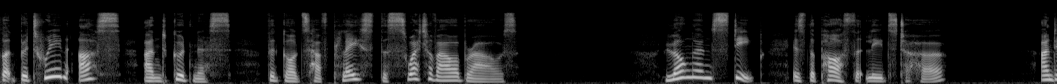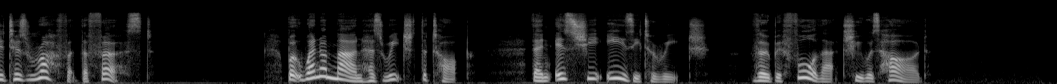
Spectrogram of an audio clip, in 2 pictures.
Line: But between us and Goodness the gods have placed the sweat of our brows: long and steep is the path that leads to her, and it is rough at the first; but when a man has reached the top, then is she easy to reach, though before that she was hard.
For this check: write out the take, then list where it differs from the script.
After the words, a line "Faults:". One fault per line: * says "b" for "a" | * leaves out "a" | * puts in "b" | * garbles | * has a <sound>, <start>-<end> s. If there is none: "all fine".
But between us and Goodness the gods have placed the sweat of our brows: long and steep is the path that leads to her, and it is rough at the first; but when a man has reached the top, then is she easy to reach, though before that she was hard.
Faults:
all fine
